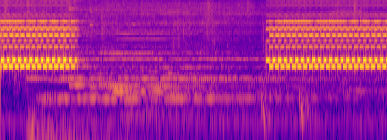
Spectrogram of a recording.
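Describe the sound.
A telephone rings in a hall with two long, bright electronic ring bursts. The bursts are separated by a pause of about three seconds, and the ringing is fairly quiet overall.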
